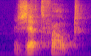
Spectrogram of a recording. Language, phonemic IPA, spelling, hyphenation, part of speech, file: Dutch, /ˈzɛt.fɑu̯t/, zetfout, zet‧fout, noun, Nl-zetfout.ogg
- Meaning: typesetting error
